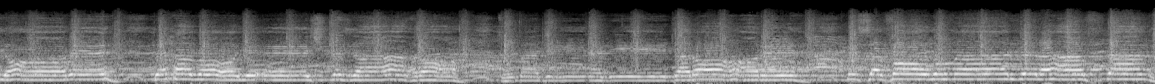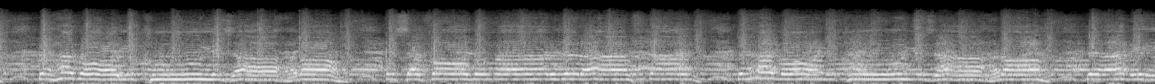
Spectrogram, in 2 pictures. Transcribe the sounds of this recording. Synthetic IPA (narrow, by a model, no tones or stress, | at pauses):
jɔːɾe | b̥ehævɒɔːjeʔeʃqezæhɾɔː | kʰomæd̪iːnebiːd̪æɾɔːɾe | besæfɔːbomæɾbeɾæft̪ænd̪ | beɦavɔːjekʰuːjezæɦɾɔː | besafɔːbomæɾbeɾæft̪ænd̪ | beɦævɔːjekʰuːjezæhɾɔː | beæliː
